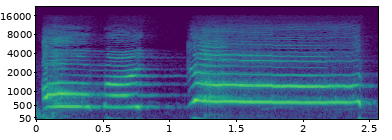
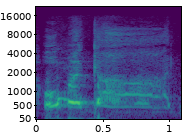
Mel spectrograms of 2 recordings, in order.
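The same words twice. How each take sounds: First: Full-force high, drawn-out shriek; retold scream. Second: High-pitched scream held back in volume; mock scream. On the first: Preacher re-enacts woman overwhelmed by the miracle, long piercing scream. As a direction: scream it slowly at the very top of the voice. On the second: Preacher echoes woman screaming in church, high restrained mock scream. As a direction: imitate a scream without the full volume. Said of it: "She screamed".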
